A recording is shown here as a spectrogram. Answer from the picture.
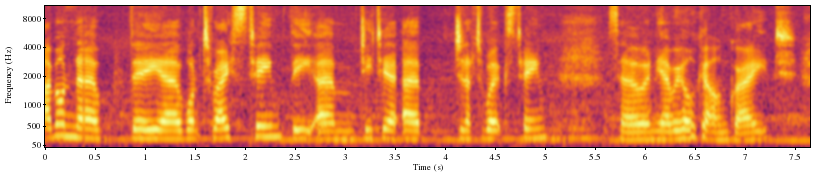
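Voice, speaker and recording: Over noticeable background noise, a woman speaks at a medium pitch and a fairly slow pace. Her intonation is monotone and flat, and her loudness stays very even. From Wales, Anglesey area. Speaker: racing driver. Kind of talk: interview. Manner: halting.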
